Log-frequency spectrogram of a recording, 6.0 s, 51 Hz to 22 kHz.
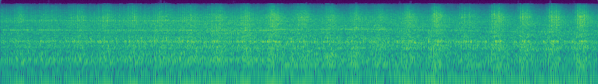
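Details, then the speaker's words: Reassembled 8.3 Cummins diesel, from a Ford F800, on stands for a Case IH 2366 combine: even steady clatter at idle, three to four firing pulses a second, firing on all cylinders. "make starts firing on all cylinders that sounds pretty good it's firing on all cylinders yep"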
